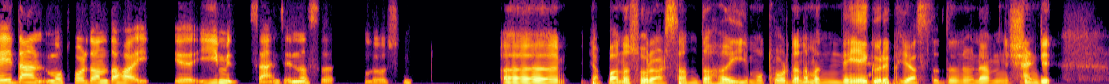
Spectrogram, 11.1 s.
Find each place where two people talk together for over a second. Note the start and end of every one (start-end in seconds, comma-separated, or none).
none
